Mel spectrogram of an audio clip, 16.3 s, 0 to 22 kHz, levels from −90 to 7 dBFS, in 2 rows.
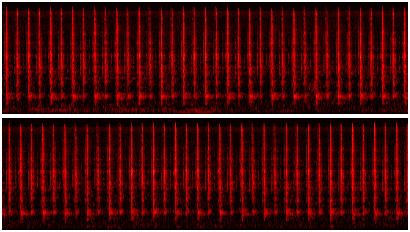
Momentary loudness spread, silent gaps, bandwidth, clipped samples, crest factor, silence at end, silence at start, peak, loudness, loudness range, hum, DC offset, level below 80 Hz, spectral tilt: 4 LU; none; 18 kHz; under 0.1%; 32 dB; 0 s; 0 s; -16 dBFS; -45 LUFS; 1 LU; none; under 0.1%; under -90 dBFS; 3 dB/octave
